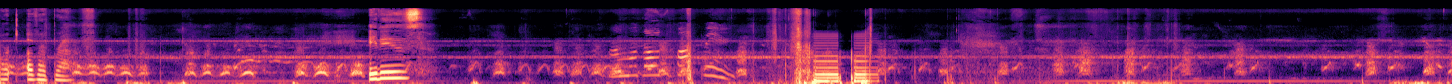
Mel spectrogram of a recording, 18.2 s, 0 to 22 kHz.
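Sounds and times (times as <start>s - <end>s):
speech: 0.1s - 1.3s, 4.6s - 5.3s, 9.6s - 11.1s
puppy barking and yipping: 0.1s - 4.6s, 6.2s - 8.6s, 9.2s - 9.6s, 11.0s - 15.8s, 16.5s - 18.1s.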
